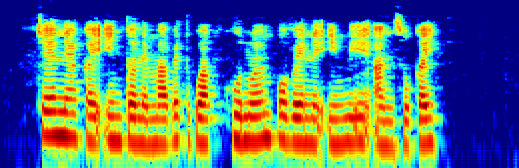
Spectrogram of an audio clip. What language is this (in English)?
Yaqui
